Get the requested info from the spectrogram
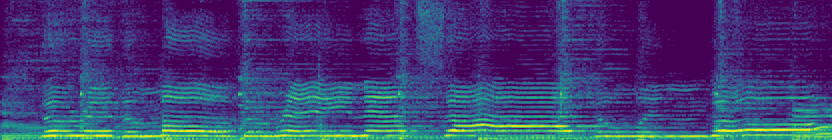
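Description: Country song recording: a sustained lead melody with vibrato and pitch slides over a full band with guitars and bass.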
